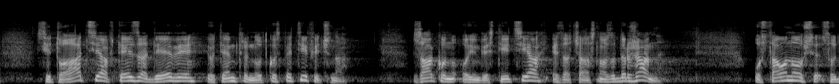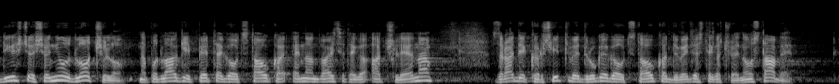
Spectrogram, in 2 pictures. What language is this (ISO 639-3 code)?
slv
